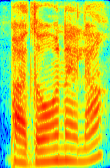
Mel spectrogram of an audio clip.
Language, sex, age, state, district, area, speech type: Telugu, female, 30-45, Andhra Pradesh, Guntur, urban, spontaneous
